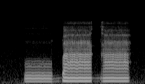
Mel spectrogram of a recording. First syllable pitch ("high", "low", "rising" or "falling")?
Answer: low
